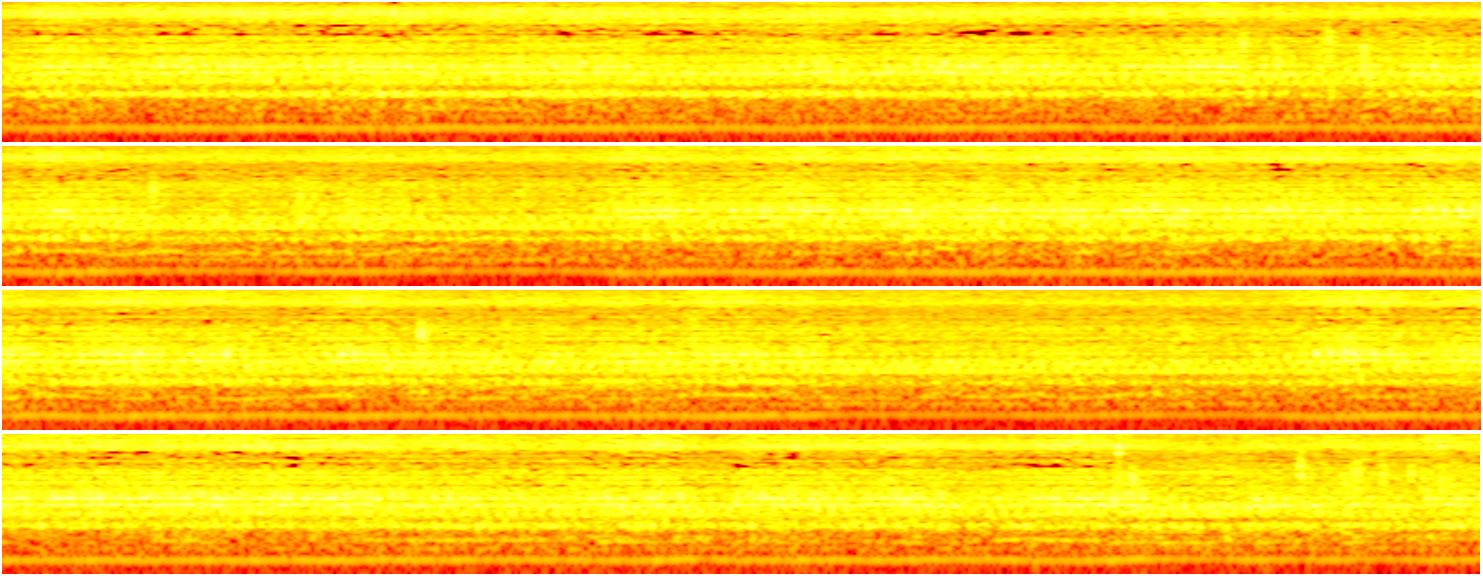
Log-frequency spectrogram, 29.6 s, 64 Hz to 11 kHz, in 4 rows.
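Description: Diesel engines of a JCB 3DX backhoe loader and a tractor running steadily, growing a little louder and easing off a few times as the backhoe digs and dumps mud.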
